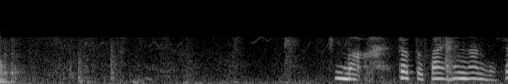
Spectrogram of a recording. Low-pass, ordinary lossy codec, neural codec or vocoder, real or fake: 3.6 kHz; none; none; real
